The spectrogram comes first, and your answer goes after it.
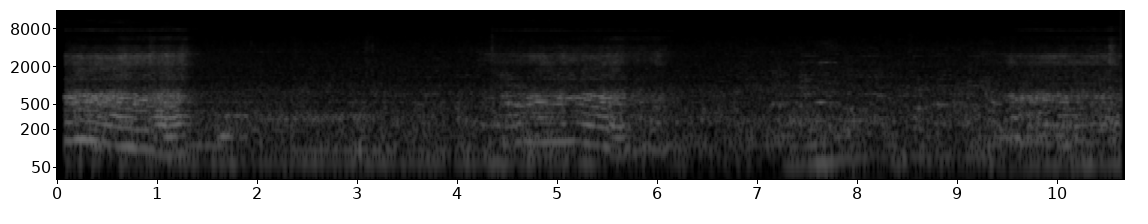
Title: what causes snoring 🤢#snoring #snoringsounds #snoringtreatment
